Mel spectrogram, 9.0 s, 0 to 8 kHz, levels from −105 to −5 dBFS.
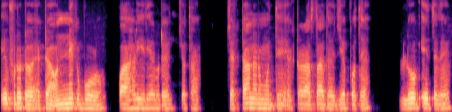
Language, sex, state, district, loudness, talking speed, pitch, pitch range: Bengali, male, West Bengal, Jalpaiguri, -18 LUFS, 120 wpm, 120 Hz, 115-125 Hz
